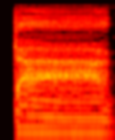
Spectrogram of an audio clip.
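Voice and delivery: low, hushed, drawn-out threat; menacing. A narrator's reading. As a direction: say it ominously, deep and soft. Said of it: "грозно промолвил мистер Барсук". (грозно, низко и протяжно)

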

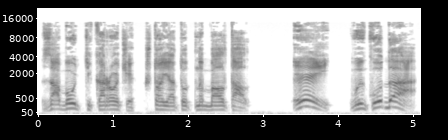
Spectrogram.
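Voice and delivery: urgent high call at the end; alarmed calling out. A narrator's reading. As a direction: blurt it out, then holler after them. Hagrid alarmed, calls after them.

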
